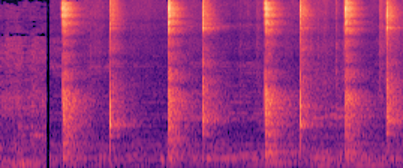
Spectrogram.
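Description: Table-tennis ball clicking back and forth off the paddle and table: about eight sharp hits, roughly two a second, starting about half a second in.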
